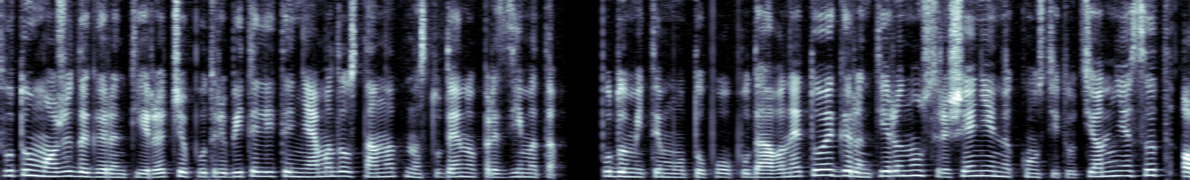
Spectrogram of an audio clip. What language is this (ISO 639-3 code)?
bul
